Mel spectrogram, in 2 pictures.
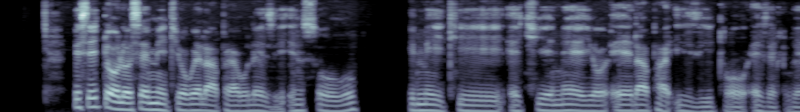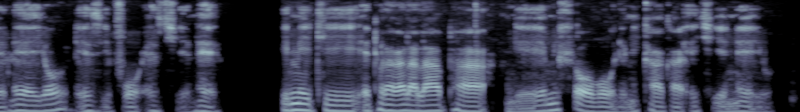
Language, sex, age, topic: North Ndebele, male, 36-49, health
